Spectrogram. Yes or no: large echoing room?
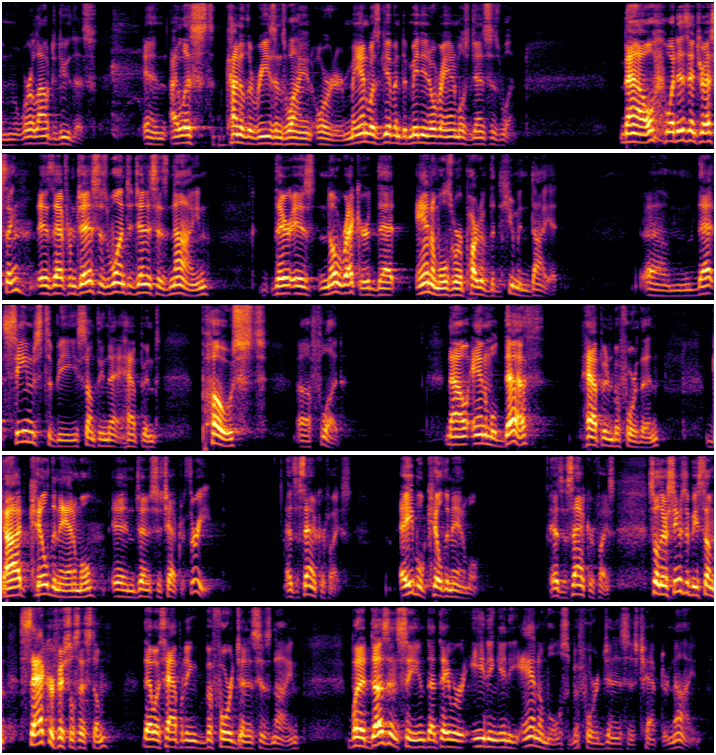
yes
